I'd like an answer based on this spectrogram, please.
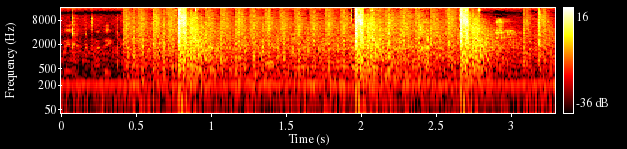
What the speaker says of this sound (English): They're firing at us from north.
